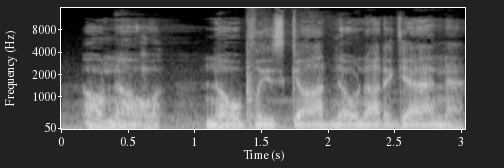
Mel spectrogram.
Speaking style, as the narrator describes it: Kurt croaked

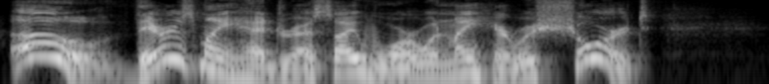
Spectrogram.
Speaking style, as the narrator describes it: immediately exclaimed

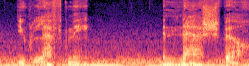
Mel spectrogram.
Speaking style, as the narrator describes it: in an almost sinister voice, she said

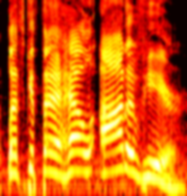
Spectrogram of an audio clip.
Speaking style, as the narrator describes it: Burley scream

